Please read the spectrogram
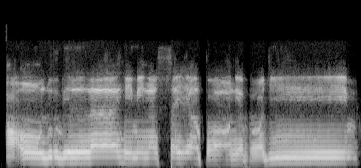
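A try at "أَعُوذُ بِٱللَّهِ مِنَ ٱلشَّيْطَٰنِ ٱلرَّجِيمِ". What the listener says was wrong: Nah, bunyi syaknya maksimalkan bunyinya nash. Kalau di saya belum begitu tampak shinnya. Coba Ustadz bilang ash. Lagi ash.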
